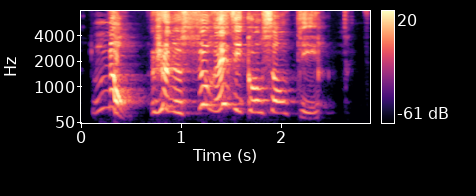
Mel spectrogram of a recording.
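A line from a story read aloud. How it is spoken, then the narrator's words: Exclamation. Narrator (French): s'écria Mademoiselle Larolle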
